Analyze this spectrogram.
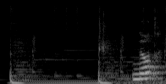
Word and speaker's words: notre: Notre copine est notable. Almost every E in this sentence is going to be silent. The E at the end of notre, at the end of copine, and at the end of notable.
